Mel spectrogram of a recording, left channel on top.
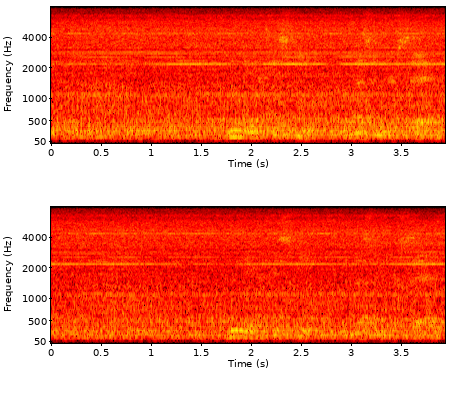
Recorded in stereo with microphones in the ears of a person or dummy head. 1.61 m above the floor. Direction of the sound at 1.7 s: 35° left (ahead or behind).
